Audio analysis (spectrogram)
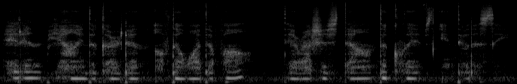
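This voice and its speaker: A woman voicing a sweet, obsessive snake-woman lover in a whispered ASMR roleplay, speaking softly and tenderly with intimate, lingering phrasing. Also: sits high, monotone, moderate pace. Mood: adoring. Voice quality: soft, breathy whisper.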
